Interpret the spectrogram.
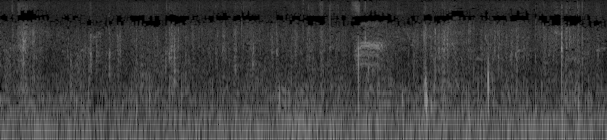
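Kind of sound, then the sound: bird, crows cawing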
